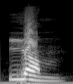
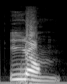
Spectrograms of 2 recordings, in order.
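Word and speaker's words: l'homme: عندي كلمة هنا لو أم يعني الرجل، المفروض ان هي عندي الأو والأش دو فايل حرفين متحركين، فبحذف الأو وعملها أبوستغف والنطق أقول لوم لوم على بعضها لوم، يصبحوا نطق واحد.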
